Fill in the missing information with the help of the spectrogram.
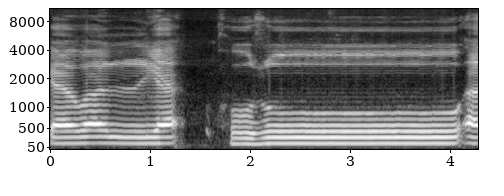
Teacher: حمزہ ساکن کو جھٹکے کے ساتھ پڑھیں گے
